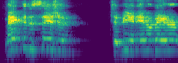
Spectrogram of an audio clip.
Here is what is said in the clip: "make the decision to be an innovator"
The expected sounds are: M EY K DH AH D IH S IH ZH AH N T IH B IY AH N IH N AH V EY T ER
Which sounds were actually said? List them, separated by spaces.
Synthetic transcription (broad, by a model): M EY K DH AH D IH S IH ZH AH N T IH B IY AH N IH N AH V EY T ER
